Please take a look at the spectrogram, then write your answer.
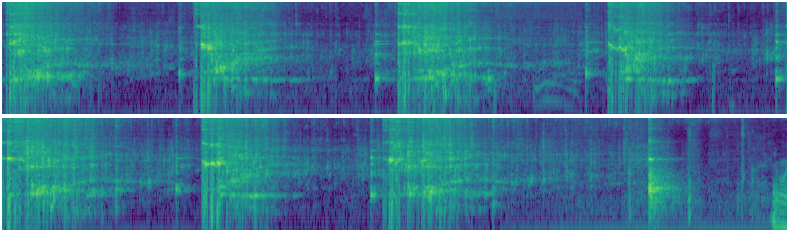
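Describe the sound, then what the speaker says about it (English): A Caesar cocktail rolled back and forth between metal tins, ice and liquid sloshing and clinking in regular bursts roughly every two seconds, about seven pours, close and moderately loud with no talk. "we're going to roll this drink rather than shaking it or stirring it"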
